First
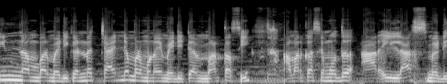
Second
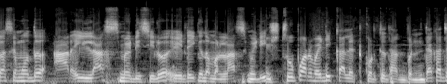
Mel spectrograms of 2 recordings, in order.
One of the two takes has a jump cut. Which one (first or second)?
second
